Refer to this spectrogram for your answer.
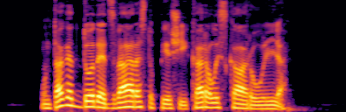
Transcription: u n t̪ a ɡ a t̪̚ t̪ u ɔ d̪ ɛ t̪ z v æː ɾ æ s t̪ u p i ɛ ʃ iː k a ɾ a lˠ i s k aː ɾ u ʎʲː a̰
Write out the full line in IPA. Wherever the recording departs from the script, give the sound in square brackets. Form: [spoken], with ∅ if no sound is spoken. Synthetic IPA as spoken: u n t̪ a ɡ a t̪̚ [d̪] u ɔ d̪ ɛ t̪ z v æː ɾ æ s t̪ u p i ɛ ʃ iː k a ɾ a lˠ i s k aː ɾ u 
